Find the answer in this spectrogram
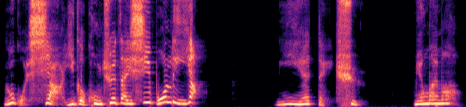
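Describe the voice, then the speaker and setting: A woman voicing a polite, stiff English gentleman manager who speaks slowly with sighing restraint. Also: high voice, expressive, breathy edge, heavily acted. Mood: stern.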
